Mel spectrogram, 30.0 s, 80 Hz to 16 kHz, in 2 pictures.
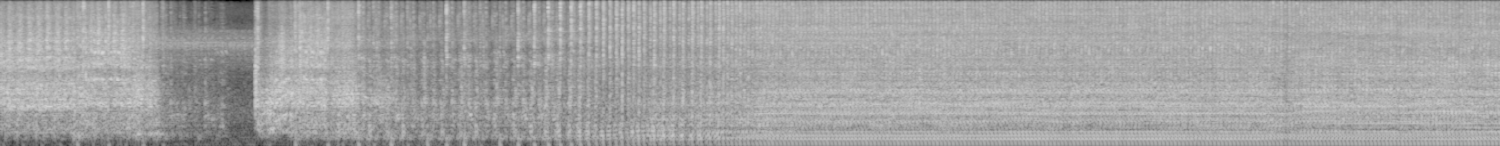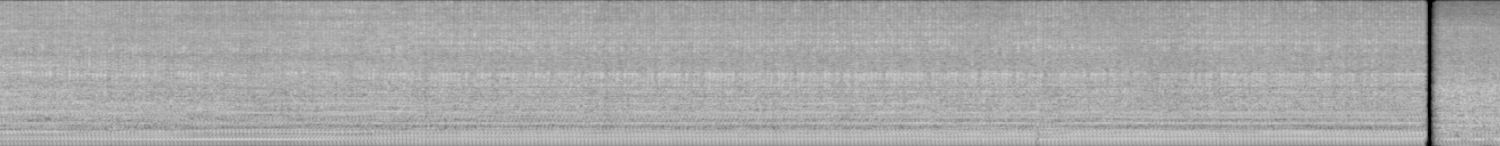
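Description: Briggs & Stratton 11 HP lawn-tractor engine being started: it turns over, catches about two and a half seconds in, runs unevenly for a few seconds, then settles into a steady run, with its pitch rising for a moment about halfway through. It is starting and running after a field repair of the engine.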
